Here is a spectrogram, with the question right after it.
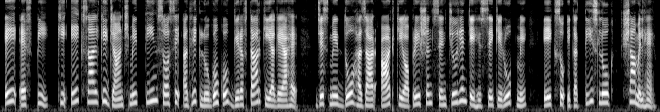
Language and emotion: Hindi, neutral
